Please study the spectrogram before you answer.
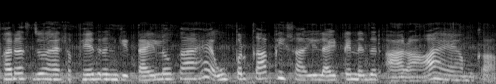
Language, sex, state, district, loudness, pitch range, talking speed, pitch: Hindi, female, Haryana, Jhajjar, -15 LUFS, 210-250 Hz, 215 wpm, 230 Hz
